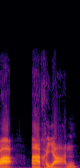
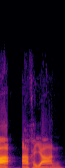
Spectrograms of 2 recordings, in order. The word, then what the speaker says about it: อาขยาน: คำ นี้ นะ ครับ สามารถ การ ออก เสียง ได้ 2 อย่าง ครับ อย่าง แรก ออก เสียง แบบ ห นำ คือ อ่าน ว่า อาขยาน แบบ ที่ 2 อ่าน แบบ ไม่ มี อักษร นำ ครับ อ่าน ว่า อาขยาน นัก เรียน สามารถ เลือก ใช้ ได้ ทั้ง 2 แบบ เลย นะ ครับ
